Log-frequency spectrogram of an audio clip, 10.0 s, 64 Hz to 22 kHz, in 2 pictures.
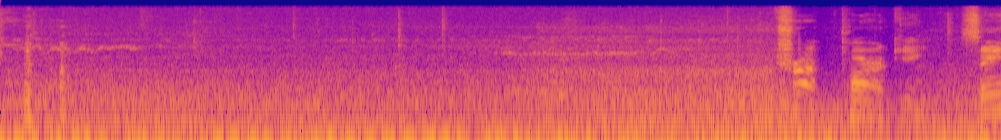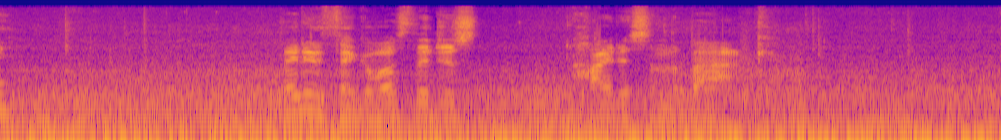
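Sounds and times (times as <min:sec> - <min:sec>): road noise: 0:00.0 - 0:10.0
truck diesel engine running: 0:00.0 - 0:10.0.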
